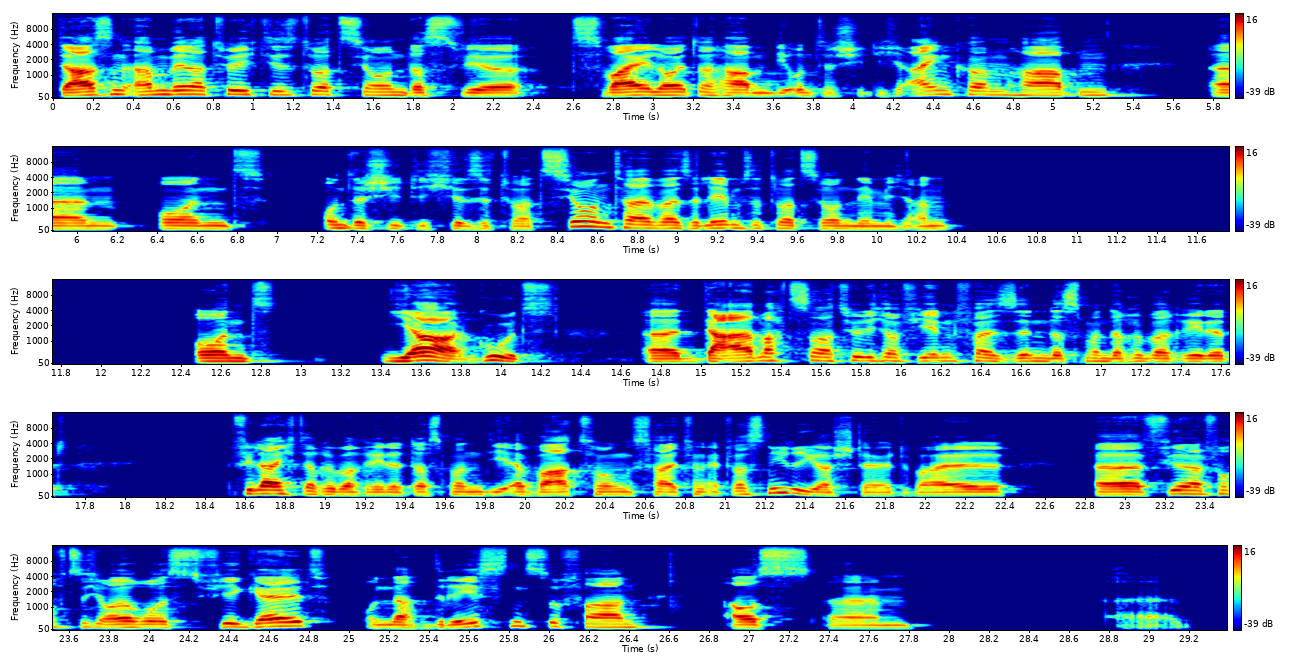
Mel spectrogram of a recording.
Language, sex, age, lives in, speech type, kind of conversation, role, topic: German, male, 30-34, Germany, conversation, advice, advisor, Wie kann ich nach einer Reise oder bei Jetlag wieder normal schlafen?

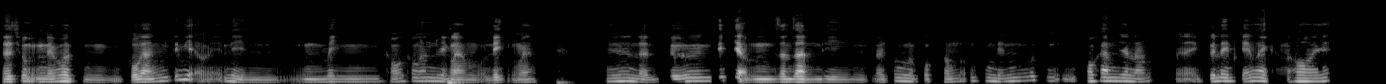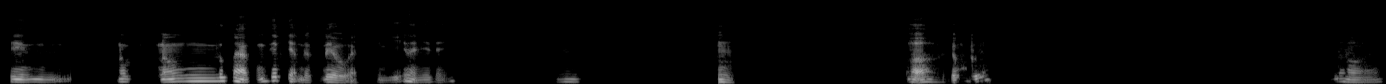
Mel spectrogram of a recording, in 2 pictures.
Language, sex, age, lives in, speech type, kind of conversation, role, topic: Vietnamese, male, 30-34, Japan, conversation, unstructured, none, Bạn nghĩ sao về việc tiết kiệm tiền mỗi tháng?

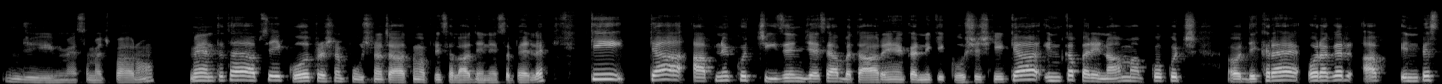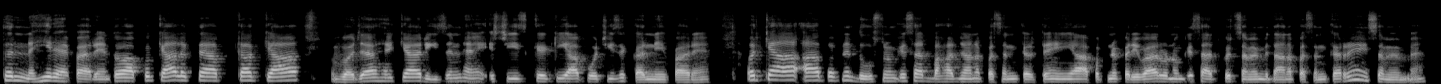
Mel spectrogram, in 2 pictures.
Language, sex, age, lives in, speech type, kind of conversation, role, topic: Hindi, male, 20-24, India, conversation, advice, advisor, आराम करते समय मुझे अक्सर बेचैनी क्यों होती है?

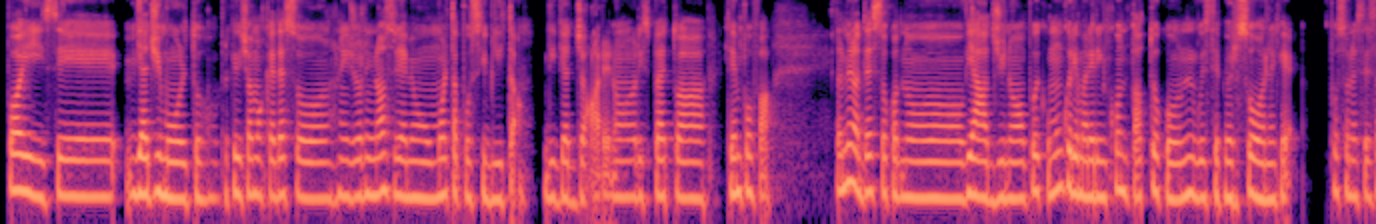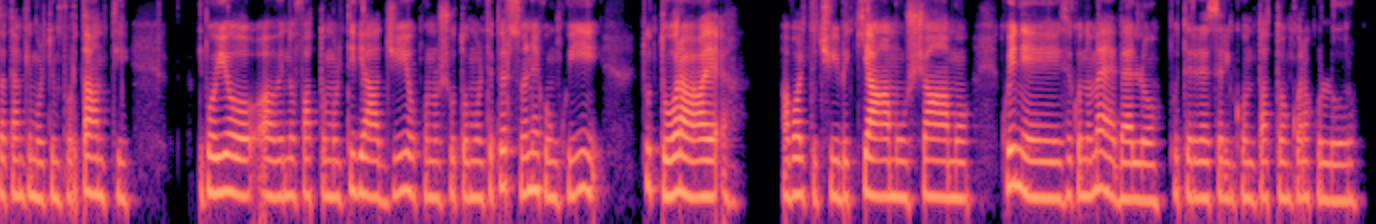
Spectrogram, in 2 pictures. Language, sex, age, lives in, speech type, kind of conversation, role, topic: Italian, female, 20-24, Italy, conversation, unstructured, none, In che modo la tecnologia ti aiuta a restare in contatto con gli altri?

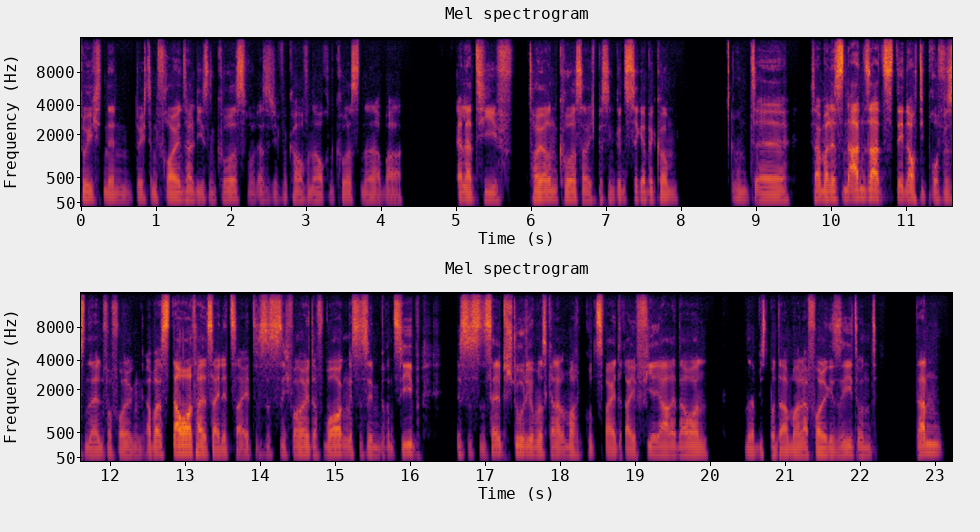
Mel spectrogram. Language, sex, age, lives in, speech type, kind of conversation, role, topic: German, male, 25-29, Germany, conversation, advice, user, Wie kann ich mich in sozialen Medien weniger mit anderen vergleichen?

